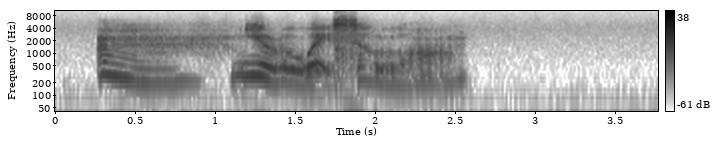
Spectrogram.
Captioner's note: groans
